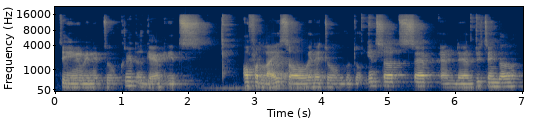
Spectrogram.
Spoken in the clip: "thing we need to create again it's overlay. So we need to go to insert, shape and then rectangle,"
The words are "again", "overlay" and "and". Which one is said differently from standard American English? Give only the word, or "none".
overlay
